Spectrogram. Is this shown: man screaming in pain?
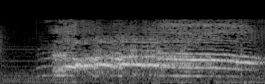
yes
